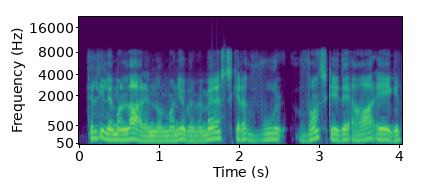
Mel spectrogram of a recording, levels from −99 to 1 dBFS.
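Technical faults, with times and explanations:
1.47–2.66 s, repeated stalls (stutter): just after "lærer når man jobber" the jitter buffer ran dry eleven times, each gap filled by holding the last sound, the longest 72 ms, 200 ms in all. Unlike packet loss, nothing is cut out; the sound drags.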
